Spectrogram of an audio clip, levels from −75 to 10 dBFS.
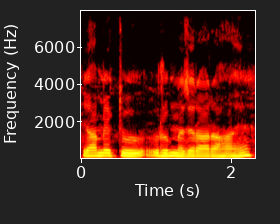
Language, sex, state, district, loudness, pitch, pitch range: Hindi, male, Arunachal Pradesh, Papum Pare, -12 LUFS, 145 Hz, 135-150 Hz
